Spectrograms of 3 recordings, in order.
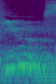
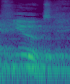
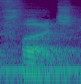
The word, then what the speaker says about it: fugue: the thing with romantic fugues you all know what a fugue is it's an it's not fudge with a hard g it's um a fugue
